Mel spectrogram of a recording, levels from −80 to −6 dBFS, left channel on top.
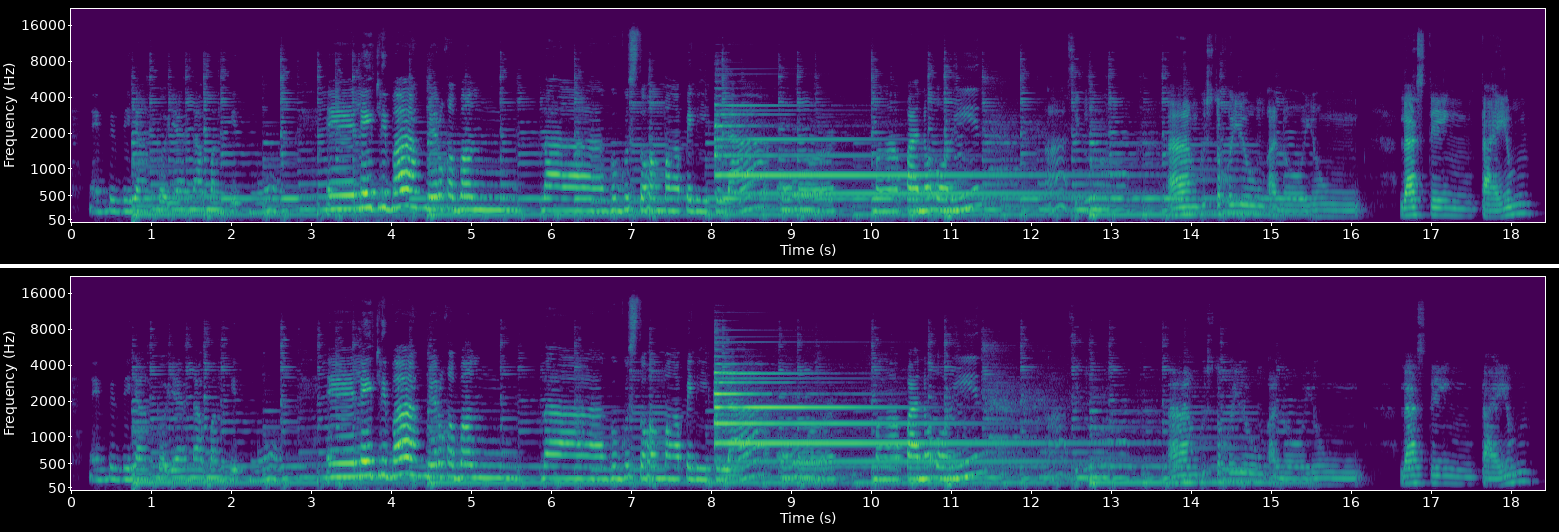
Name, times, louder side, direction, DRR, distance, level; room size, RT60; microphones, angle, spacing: voice 1, 0.2-2.7 3.2-9.5 10.0-11.5, equal, ahead, 0.4 m, -27 dB
sound 1, 0.8-15.5, left 2 dB, 30° left, 0.7 m, -36 dB
Percussion / Church bell, 8.0-13.0, right 5 dB, 85° right, 0.7 m, -28 dB
voice 2, 12.2-13.3 13.7-16.1 16.6-18.2, left 4 dB, 65° left, 0.5 m, -34 dB
3.4 x 2.2 x 3.7 m
head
